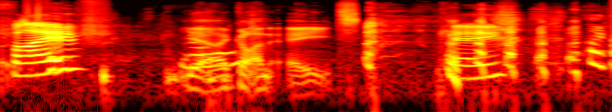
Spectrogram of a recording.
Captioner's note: laughs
